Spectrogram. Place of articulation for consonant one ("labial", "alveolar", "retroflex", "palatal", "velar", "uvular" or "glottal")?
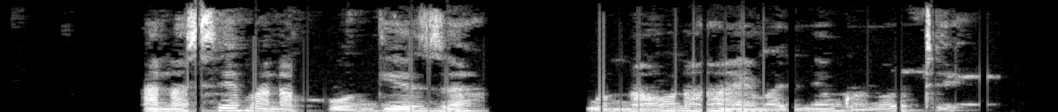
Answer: alveolar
